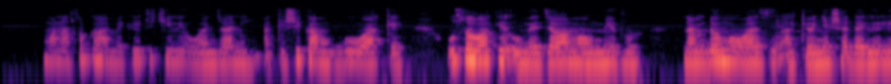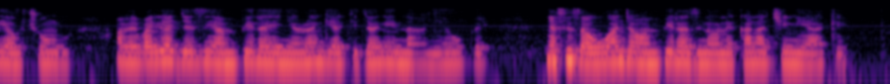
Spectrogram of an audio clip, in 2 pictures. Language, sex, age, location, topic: Swahili, female, 18-24, Nairobi, health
